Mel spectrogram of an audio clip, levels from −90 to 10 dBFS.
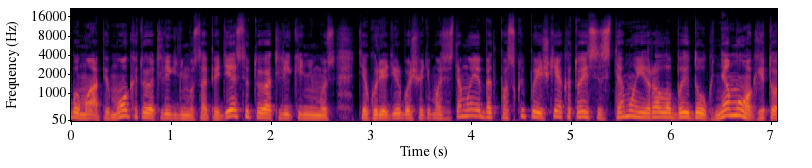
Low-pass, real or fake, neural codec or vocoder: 19.8 kHz; real; none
